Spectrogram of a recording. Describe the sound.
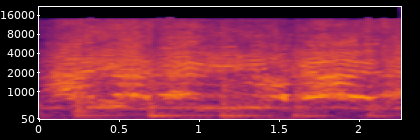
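A crowd of Argentine women cheers and chants in celebration of a lower-house vote expanding abortion rights. Their voices rise in steady rhythmic pulses, repeating about every half second.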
